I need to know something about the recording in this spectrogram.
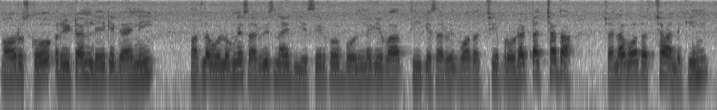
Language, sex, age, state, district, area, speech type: Urdu, male, 18-30, Maharashtra, Nashik, urban, spontaneous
